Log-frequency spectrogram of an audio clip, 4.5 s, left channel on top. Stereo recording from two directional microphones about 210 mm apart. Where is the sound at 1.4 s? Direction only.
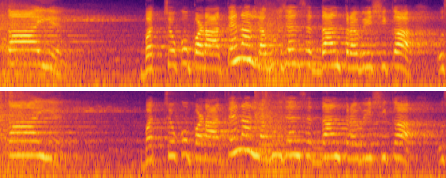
45° left (ahead or behind).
